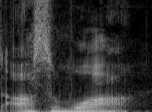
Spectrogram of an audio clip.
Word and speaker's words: Asamoah: It's Asamoah. Yeah, Judd Zulgad went over to talk to him, and Asamoah kind of walked away from him because Judd's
